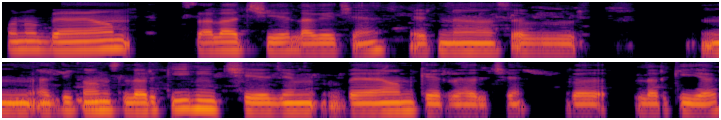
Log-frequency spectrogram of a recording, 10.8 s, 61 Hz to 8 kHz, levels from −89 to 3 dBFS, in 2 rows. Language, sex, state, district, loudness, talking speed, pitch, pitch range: Maithili, male, Bihar, Saharsa, -32 LUFS, 110 wpm, 120 Hz, 110-135 Hz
